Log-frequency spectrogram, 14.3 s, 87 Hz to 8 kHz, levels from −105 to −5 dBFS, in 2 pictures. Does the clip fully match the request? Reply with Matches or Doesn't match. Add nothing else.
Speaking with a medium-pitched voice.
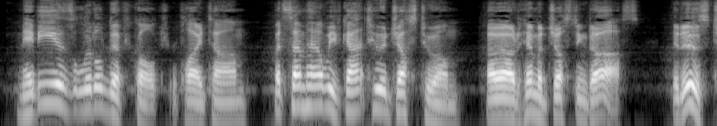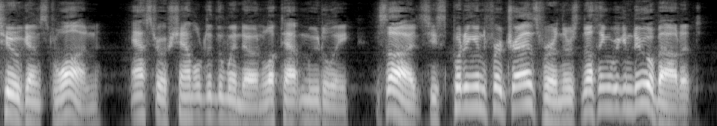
Doesn't match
